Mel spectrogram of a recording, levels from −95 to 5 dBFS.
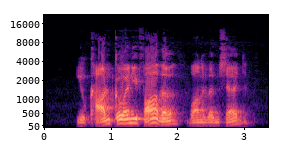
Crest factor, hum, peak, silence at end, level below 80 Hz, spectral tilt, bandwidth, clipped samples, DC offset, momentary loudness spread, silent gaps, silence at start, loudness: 16 dB; none; 0 dBFS; 0.3 s; -56 dBFS; -7 dB/octave; 11.5 kHz; under 0.1%; under 0.1%; 12 LU; none; 0.5 s; -16 LUFS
